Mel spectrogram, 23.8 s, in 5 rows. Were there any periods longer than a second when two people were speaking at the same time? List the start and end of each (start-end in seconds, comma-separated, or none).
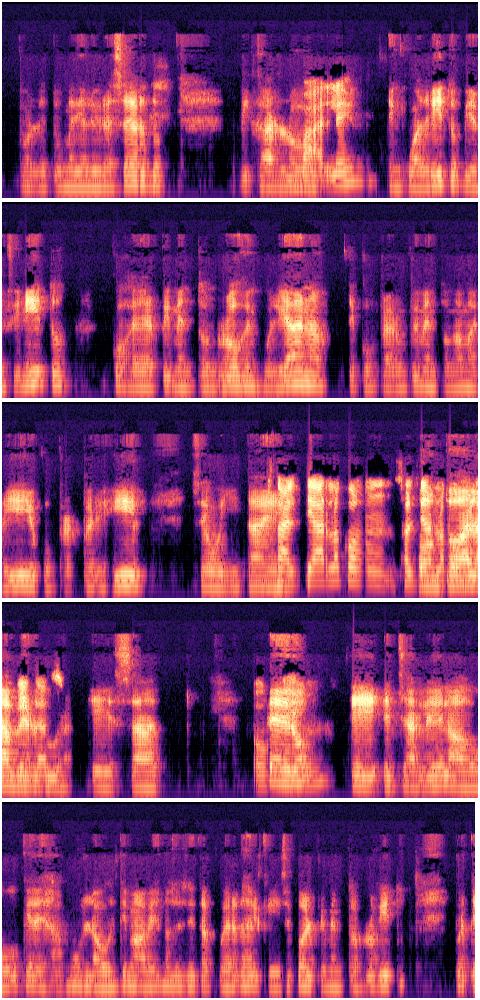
13.7-14.9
